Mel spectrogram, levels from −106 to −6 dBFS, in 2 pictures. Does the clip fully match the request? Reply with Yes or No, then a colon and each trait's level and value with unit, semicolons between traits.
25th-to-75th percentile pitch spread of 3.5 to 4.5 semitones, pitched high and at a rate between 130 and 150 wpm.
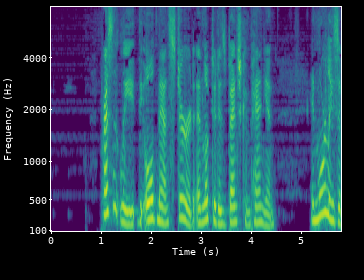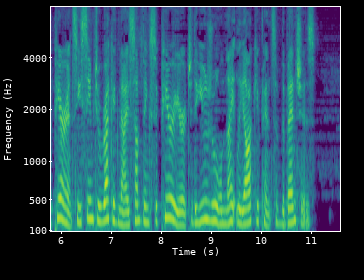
Yes: average, 3.8 semitones; high, 205 Hz; average, 145 wpm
